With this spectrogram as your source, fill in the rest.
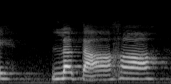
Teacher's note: विसर्ग को हम ह के जैसे साउंड करते हैं।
